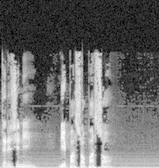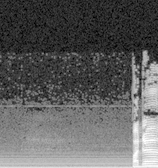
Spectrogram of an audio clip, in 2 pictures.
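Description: An elderly man speaks calmly into a microphone, heard through a loudspeaker.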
